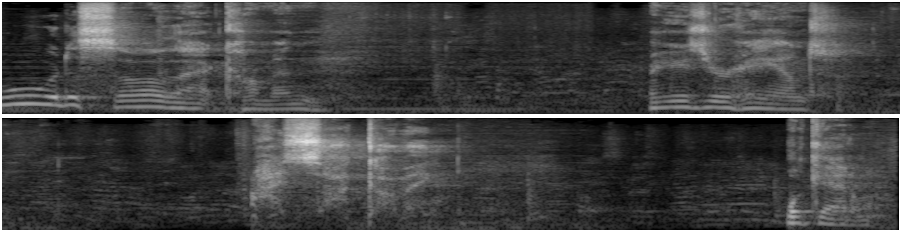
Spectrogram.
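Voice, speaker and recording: Long, frequent pauses break up very slow speech. Background noise is noticeable. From not British. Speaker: gaming streamer. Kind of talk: let's play commentary. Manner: casual, chatty.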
